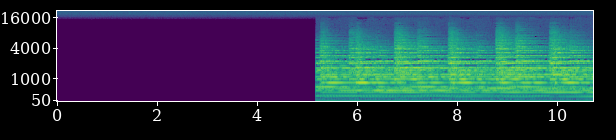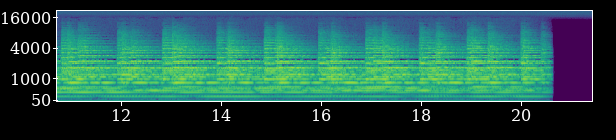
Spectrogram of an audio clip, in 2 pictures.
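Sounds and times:
Vatican City bells: 5.2s - 20.6s.

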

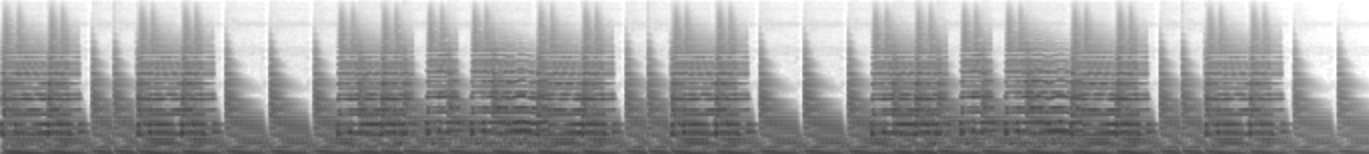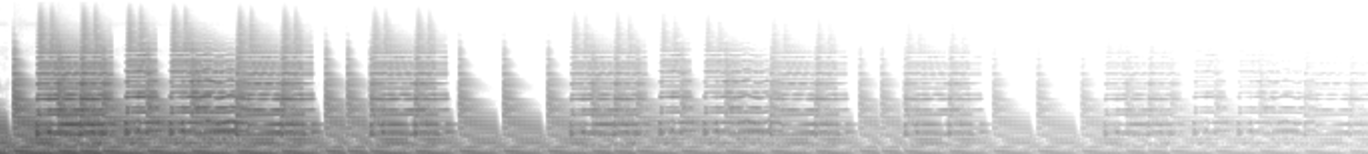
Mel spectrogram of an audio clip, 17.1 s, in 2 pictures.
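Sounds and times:
opening background music: 0.0s - 11.5s.

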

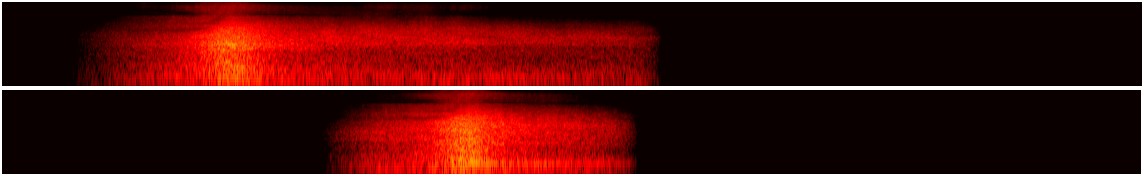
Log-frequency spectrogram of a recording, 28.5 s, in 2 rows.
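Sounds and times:
cars: 1.2s - 8.2s, 18.5s - 22.2s.

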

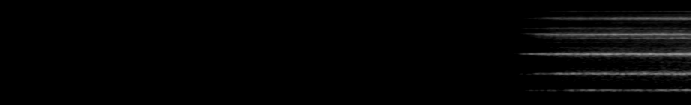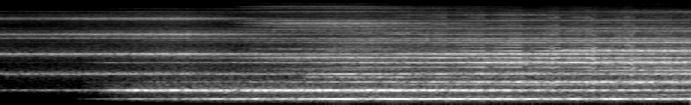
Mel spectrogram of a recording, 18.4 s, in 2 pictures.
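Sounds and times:
synth pads: 10.6s - 18.4s.

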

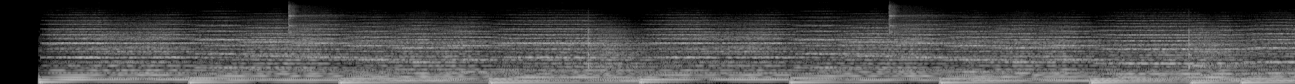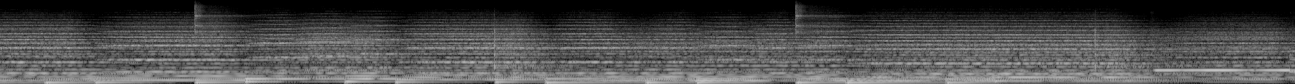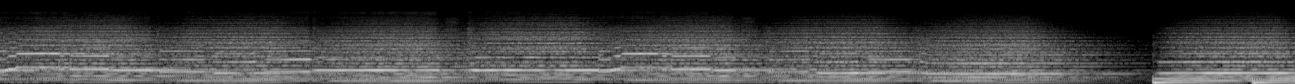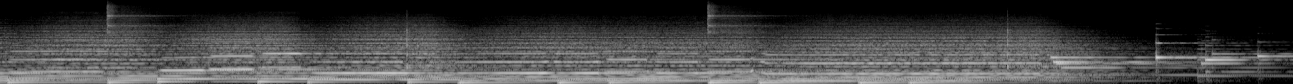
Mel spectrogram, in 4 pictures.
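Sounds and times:
strings: 0.4s - 51.6s.

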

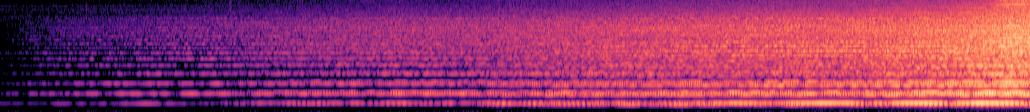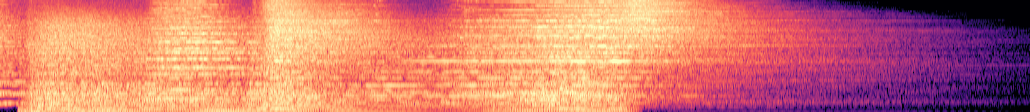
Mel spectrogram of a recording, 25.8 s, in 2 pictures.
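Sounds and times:
music track in 4-4 meter: 12.9s - 22.6s.

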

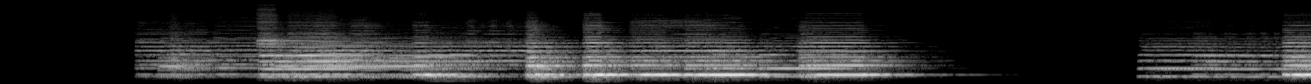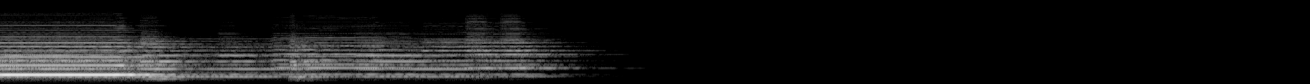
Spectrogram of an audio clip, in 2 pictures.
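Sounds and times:
city horns: 1.4s - 9.6s, 11.4s - 19.2s.

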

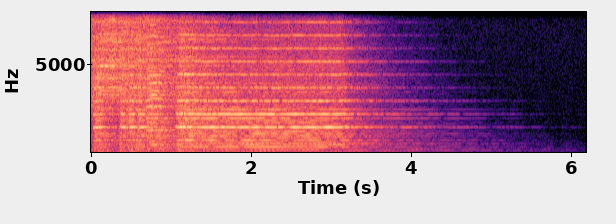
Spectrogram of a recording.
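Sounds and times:
combat victory jingle: 0.0s - 4.8s.

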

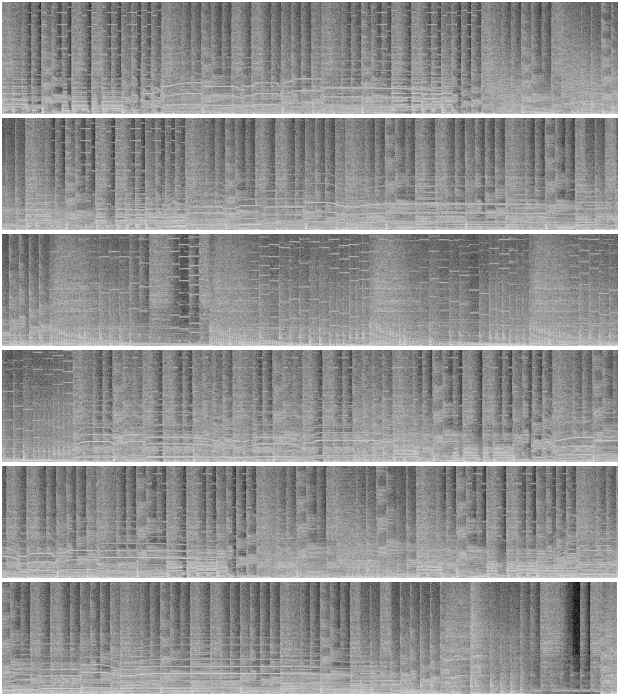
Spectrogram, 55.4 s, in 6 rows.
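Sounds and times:
elevator music loop: 0.0s - 55.4s.

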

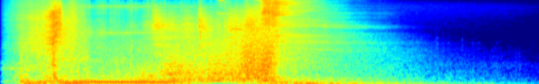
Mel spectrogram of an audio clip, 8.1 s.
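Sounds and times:
modulated ramp stinger: 0.0s - 5.5s.

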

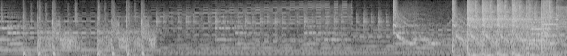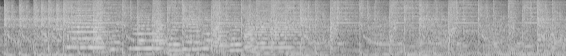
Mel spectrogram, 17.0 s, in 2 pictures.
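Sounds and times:
fight music: 0.2s - 2.4s, 5.9s - 16.9s.

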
